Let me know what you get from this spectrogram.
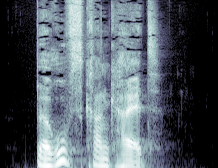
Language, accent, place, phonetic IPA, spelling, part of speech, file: German, Germany, Berlin, [bəˈʁuːfskʁaŋkhaɪ̯t], Berufskrankheit, noun, De-Berufskrankheit.ogg
- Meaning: occupational disease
